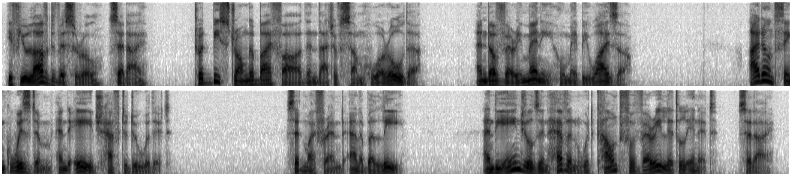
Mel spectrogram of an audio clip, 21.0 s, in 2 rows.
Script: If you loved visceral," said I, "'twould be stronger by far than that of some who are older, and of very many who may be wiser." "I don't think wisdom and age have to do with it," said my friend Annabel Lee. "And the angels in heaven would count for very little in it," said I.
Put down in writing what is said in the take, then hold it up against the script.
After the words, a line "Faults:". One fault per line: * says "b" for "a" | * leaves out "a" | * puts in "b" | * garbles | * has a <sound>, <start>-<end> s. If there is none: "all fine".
If you loved visceral," said I, "'twould be stronger by far than that of some who are older, and of very many who may be wiser." "I don't think wisdom and age have to do with it," said my friend Annabel Lee. "And the angels in heaven would count for very little in it," said I.
Faults:
all fine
